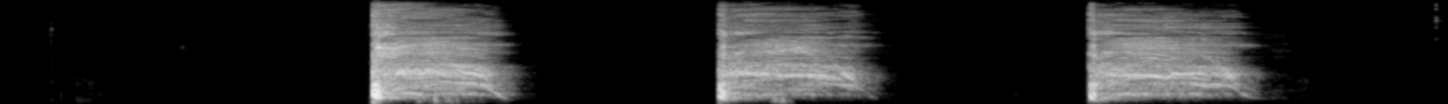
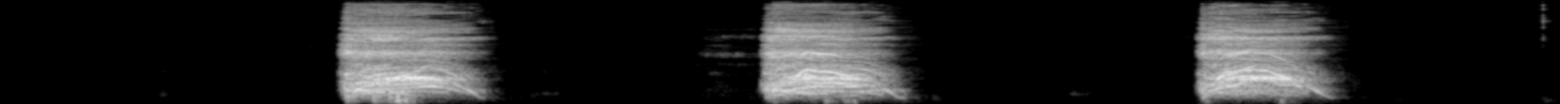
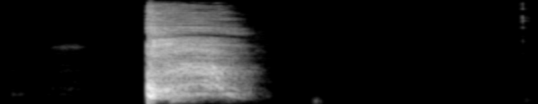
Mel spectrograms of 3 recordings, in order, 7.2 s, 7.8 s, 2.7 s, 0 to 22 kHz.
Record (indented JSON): {
  "three_cough_length": "7.2 s",
  "three_cough_amplitude": 32768,
  "three_cough_signal_mean_std_ratio": 0.34,
  "exhalation_length": "7.8 s",
  "exhalation_amplitude": 29433,
  "exhalation_signal_mean_std_ratio": 0.39,
  "cough_length": "2.7 s",
  "cough_amplitude": 32768,
  "cough_signal_mean_std_ratio": 0.25,
  "survey_phase": "beta (2021-08-13 to 2022-03-07)",
  "age": "45-64",
  "gender": "Male",
  "wearing_mask": "No",
  "symptom_none": true,
  "smoker_status": "Never smoked",
  "respiratory_condition_asthma": false,
  "respiratory_condition_other": false,
  "recruitment_source": "Test and Trace",
  "submission_delay": "0 days",
  "covid_test_result": "Positive",
  "covid_test_method": "RT-qPCR",
  "covid_ct_value": 25.0,
  "covid_ct_gene": "ORF1ab gene"
}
